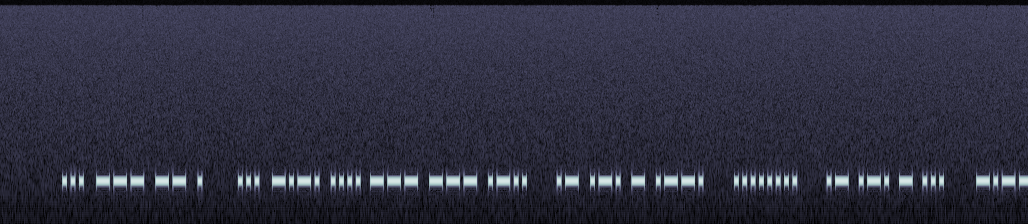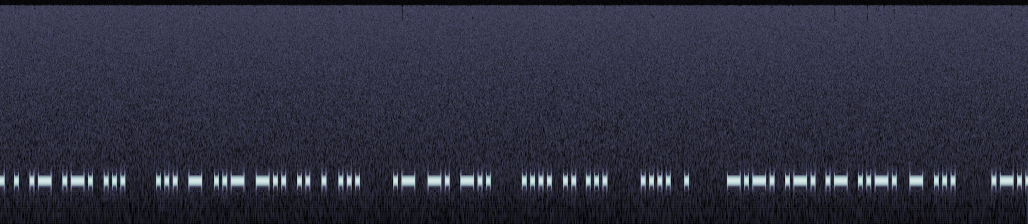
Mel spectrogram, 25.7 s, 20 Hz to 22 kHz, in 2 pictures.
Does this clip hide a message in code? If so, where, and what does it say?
Yes: Morse code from 0.7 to 25.7 s, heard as a keyed tone, hand-sent with a paddle, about 23 wpm, 710 Hz. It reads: SOME SCHOOL ARTP <HH> ARTS YEARS STUDIES AND HIS HE CRAFTS …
